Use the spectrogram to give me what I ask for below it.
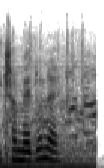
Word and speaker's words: چمدون: مال من که تو چمدونه. چمدون. This word is a noun and the conversational pronunciation of the word چمدان is the Persian equivalent of suitcase or baggage.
